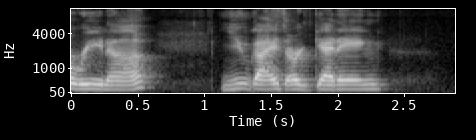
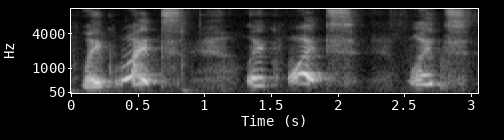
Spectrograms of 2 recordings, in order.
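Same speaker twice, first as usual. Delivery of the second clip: a breathy, much higher squeak of disbelief; squeaky shock; 12 semitones higher, much slower than usual. Real, not acted. Shocked reaction to the cards.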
